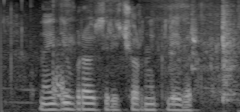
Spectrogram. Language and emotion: Russian, neutral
